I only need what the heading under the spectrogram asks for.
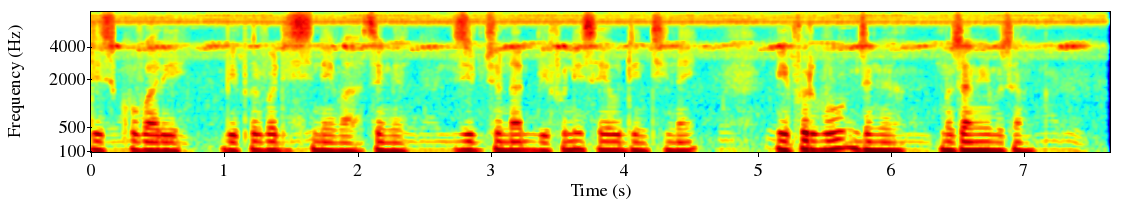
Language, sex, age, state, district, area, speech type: Bodo, male, 30-45, Assam, Chirang, urban, spontaneous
